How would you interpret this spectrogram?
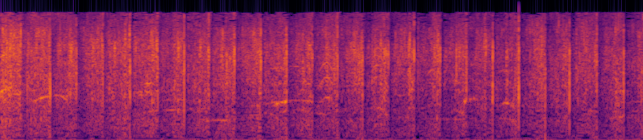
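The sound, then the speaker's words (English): An audience claps steadily for the Life Tabernacle church, a dense, continuous wash of many hands with a slightly rhythmic pulse, loud and sustained, with no voices standing out. “Give this good church a hand clap.”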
